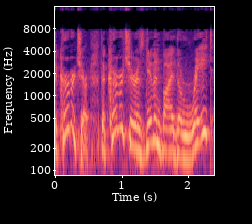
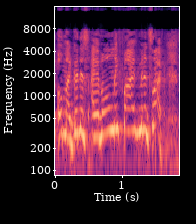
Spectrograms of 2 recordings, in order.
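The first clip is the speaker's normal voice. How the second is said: high, startled dash of alarm; Oh my goodness, half-laughing alarm; mock panic; 9 semitones higher than usual. Real, not acted. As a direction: gasp at the clock running out. Realizes the lecture time is short.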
